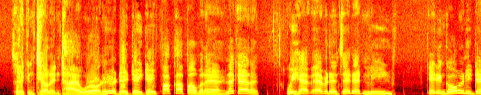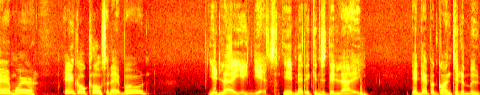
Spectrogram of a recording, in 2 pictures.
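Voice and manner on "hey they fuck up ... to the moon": bad fake Soviet accent, very high pitched. Speaker acts out a bit about the moon landing in a bad Soviet accent. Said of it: "That's my Soviet accent impersonation".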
